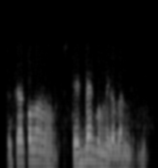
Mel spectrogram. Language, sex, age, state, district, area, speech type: Telugu, male, 18-30, Andhra Pradesh, Srikakulam, rural, conversation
